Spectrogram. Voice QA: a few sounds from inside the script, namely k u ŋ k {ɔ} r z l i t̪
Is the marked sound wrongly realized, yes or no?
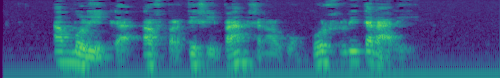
yes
